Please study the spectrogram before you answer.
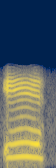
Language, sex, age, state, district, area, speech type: Nepali, female, 18-30, West Bengal, Jalpaiguri, rural, conversation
